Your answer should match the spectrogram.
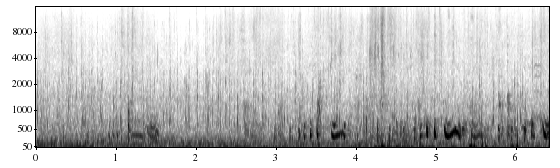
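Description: Pigeons coo in repeated soft, throaty phrases at the Kamienica pod Gołębiami tenement house, 6 Piwna Street, over a steady low rumble of outdoor background noise, the calls growing clearer and more frequent toward the end.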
